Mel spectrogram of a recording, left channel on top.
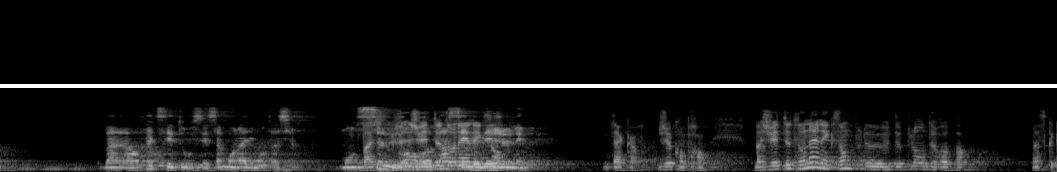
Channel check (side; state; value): left; silent; digital silence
